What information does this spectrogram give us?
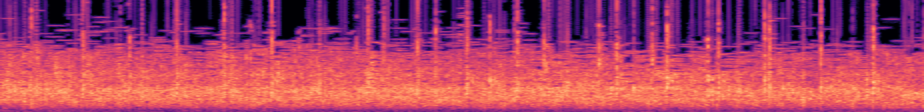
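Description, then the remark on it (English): Sustained audience applause for baseball history and analytics pioneer Dick Kramer, a dense, steady wash of many hands clapping at an even loudness throughout, with no voices standing out. “I can ask for applause Dick Kramer”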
